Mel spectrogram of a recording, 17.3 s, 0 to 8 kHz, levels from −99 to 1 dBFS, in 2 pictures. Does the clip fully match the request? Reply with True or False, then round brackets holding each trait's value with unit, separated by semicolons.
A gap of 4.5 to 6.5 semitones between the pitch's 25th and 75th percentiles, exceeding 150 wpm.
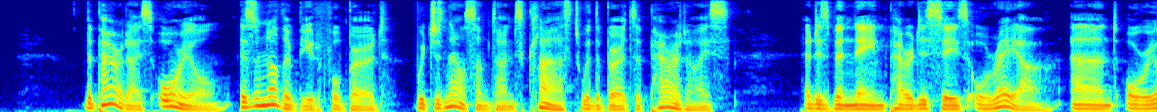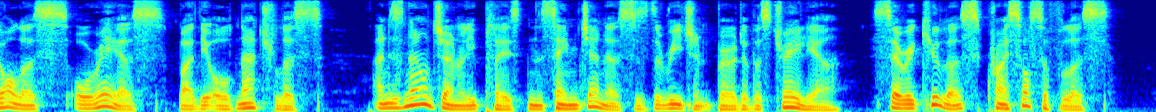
True (5.4 semitones; 165 wpm)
